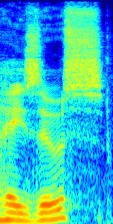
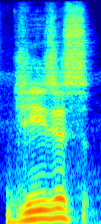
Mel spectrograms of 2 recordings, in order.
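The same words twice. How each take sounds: First: The name is said with Spanish pronunciation. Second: The name is said with English pronunciation.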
